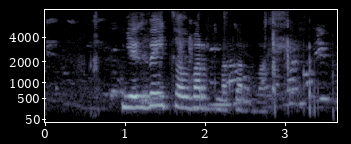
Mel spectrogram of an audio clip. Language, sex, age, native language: Icelandic, female, 10, Icelandic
